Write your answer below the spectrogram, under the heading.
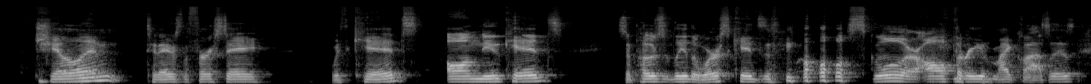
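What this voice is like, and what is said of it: Hoarse, worn-out voice. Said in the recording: “My voice is already shot for the most part.”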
